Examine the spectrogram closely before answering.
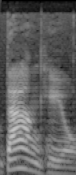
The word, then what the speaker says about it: downhill: 注意这个 downhill 是副词，叫下山地，注意重音在这个 down 这个音节上。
